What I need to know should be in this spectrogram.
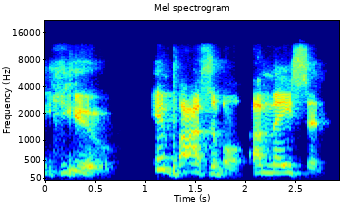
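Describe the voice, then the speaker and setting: Doing a put-on character voice, a man speaks fairly slowly in a raised, projected voice. His high pitch swings very widely. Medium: stage play. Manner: arrogant, scoffing.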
